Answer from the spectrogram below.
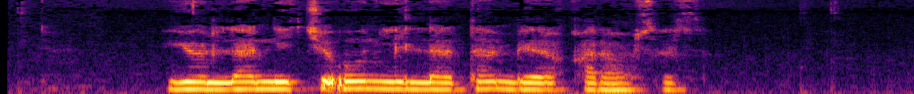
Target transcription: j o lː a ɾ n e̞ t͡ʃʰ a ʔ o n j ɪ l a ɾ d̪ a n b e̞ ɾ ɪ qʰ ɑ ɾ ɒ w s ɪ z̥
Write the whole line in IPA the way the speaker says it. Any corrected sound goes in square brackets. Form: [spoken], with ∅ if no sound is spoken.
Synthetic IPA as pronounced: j o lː a ɾ n e̞ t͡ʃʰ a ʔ o n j ɪ [lː] a ɾ d̪ a n b e̞ ɾ ɪ qʰ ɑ ɾ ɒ w s ɪ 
